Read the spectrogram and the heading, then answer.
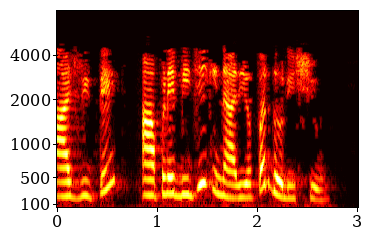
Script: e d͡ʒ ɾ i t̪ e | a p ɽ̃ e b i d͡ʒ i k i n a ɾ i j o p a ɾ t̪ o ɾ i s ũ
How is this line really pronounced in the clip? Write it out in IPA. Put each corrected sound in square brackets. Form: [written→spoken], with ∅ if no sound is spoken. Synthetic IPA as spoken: [e→a] d͡ʒ ɾ i t̪ e | a p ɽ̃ e b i d͡ʒ i k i n a ɾ i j o p [a→ə] ɾ [t̪→d̪] o ɾ i [s→ʃ] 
